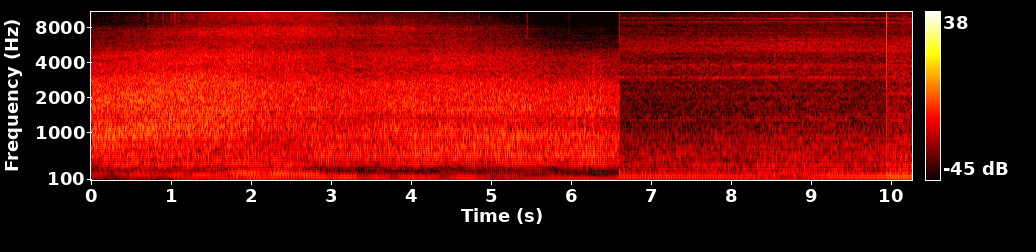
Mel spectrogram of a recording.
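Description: Turboprop engines of a Tu-95 strategic bomber running on the runway, with engine tones shifting in pitch. About six and a half seconds in, the sound cuts abruptly to a steadier, deeper engine drone.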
